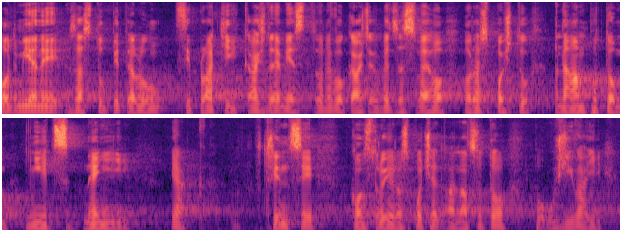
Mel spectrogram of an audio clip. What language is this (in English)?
Czech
